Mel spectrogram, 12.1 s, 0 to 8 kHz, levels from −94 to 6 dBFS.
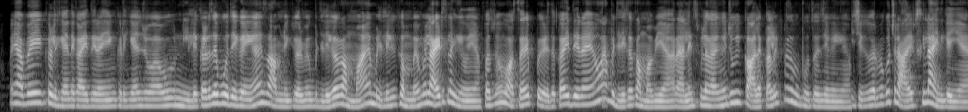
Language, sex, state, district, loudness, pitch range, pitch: Hindi, female, Uttarakhand, Tehri Garhwal, -19 LUFS, 165-240 Hz, 185 Hz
